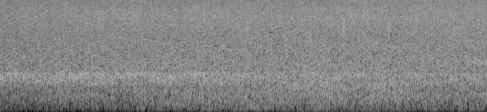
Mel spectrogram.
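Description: Steady, dense hiss of rain falling, continuous and fairly loud, with no pauses or voices.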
